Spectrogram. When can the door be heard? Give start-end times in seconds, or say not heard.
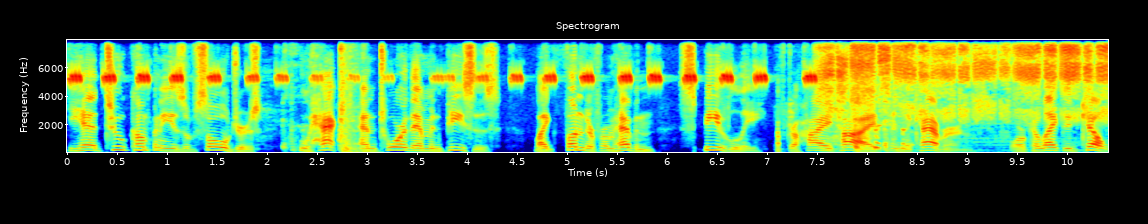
2.2-3.1.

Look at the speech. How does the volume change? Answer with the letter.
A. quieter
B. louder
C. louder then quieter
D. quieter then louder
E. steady
E.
